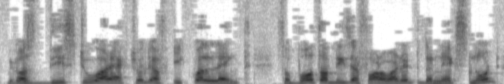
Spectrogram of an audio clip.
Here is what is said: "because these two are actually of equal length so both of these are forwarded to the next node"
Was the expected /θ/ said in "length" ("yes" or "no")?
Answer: no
